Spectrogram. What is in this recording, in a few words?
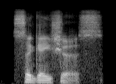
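"sagacious", British English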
